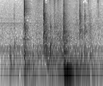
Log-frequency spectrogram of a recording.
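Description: Phillips screwdriver turning a screw in the sheet-metal underside of a kitchen extractor hood: a run of sharp metallic clicks and scrapes, with one louder thump about a second and a half in.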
